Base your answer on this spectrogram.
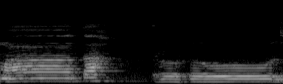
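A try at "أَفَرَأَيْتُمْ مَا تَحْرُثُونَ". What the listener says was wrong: Bagus, tinggal mimnya panjang sedikit aja. Afara'aitum matah.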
